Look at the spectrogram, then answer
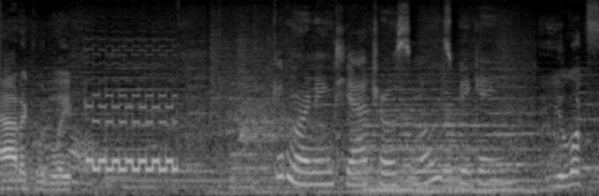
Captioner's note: phone rings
